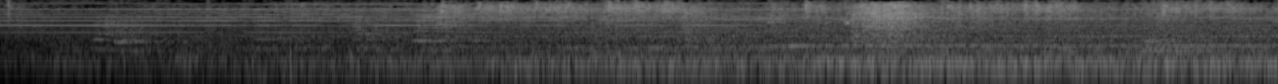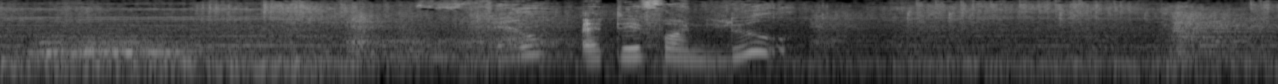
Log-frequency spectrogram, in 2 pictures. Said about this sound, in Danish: Det her er lyden af et tag, der åbner sig – ude midt på en mørk mark. Vi er nemlig på et observatorium.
